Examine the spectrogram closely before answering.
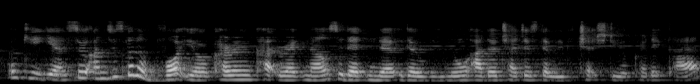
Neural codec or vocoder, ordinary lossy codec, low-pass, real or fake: none; none; none; real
